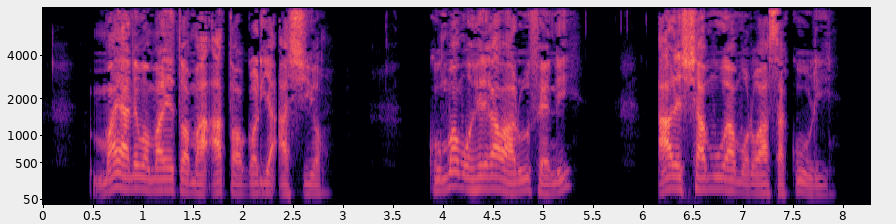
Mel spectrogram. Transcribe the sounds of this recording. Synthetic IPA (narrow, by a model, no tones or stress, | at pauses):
majanemɔmaɾetwamaʔatɔːɡɔɾiaʔaɕiɔ | kuːmamoheɾeɣawaɾufɛni | aɾeʃamuamoɾowasakuɾi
